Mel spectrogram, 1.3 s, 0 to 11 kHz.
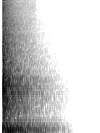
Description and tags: VSH-51-plastic-crack-bright-slam-short
Plastic foley performed with hands. Part of my ‘various hits’ pack - foley on concrete, metal pipes, and plastic surfaced objects in a 10 story stairwell. Recorded on iPhone. Added fades, EQ’s and compression for easy integration.
crack, fist, hand, hit, hits, human, kick, knuckle, plastic, pop, slam, slap, slip, smack, squeak, sweep, thump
